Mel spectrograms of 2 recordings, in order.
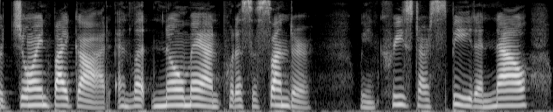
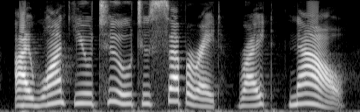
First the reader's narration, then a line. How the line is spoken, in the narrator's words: he said in a loud voice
